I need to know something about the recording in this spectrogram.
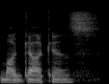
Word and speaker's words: mangaka: The That should author be of like a common practice with mangakas.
